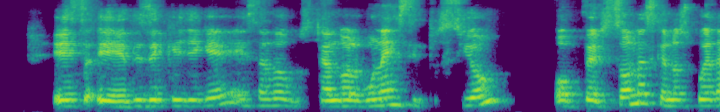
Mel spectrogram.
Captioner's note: speaking Spanish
